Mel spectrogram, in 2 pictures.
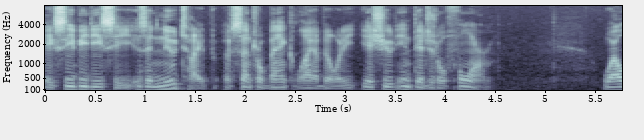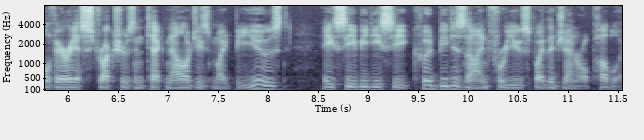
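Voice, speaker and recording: In a very clean recording with a silent background, a man with an American accent uses a normal speaking voice at a fairly low pitch, with ordinary pitch variation and a fairly quick pace. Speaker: central bank chair giving congressional testimony. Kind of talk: formal prepared testimony.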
